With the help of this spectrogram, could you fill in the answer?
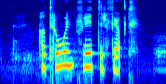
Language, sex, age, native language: Icelandic, female, 10, Icelandic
